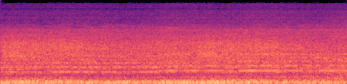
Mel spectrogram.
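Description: Soundtrack of an animated channel intro: a deep, steady rumble with a few held tones above it, in the manner of a cinematic drone.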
